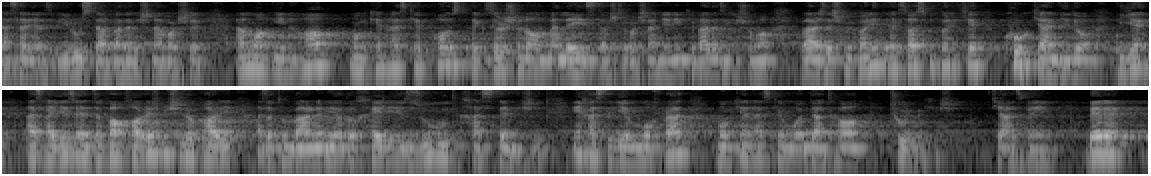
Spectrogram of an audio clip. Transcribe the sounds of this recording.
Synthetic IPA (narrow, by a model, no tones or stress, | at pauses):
æsæɾiːæzviːɾuːsd̪æɾbæd̪æneʃnæbɒːʃe | ʔæmːɒːʔinɦɒːmo̞mcʰe̞nɦæst̪̚cʰe̞pʰost̪ʰekzeɾʃonɑlmælejzd̪ɒːʃt̪ʰe̞bɒːʃænd̪jæːniːcʰe̞bæːd̪æziːncʰe̞ʃo̞mɒː | væɾze̞ʃmiːkʰo̞niːd̪e̞hsɒːsmiːko̞niːd̪̥̚cʰe̞ | kʰuːhcʰænd̪iːd̪o̞d̪̥iːɟe | æzhæɡe̞zeːnt̪ʰefɒːʔxɒːɾe̞d͡ʒmiːʃiːd̪o̞kʰɒːɾiːæzæt̪ʰunbæɾnemijɒːd̪o̞xe̞jliːzuːd̪xæst̪e̞mḭːʃḭːd̪̥ | ʔinxæst̪e̞ɟiːjemo̞fɾæt̪mo̞mcʰe̞nhæst̪̚cʰe̞mod̪ːæt̪ʰhɒːt̪ʰuːlbe̞̰cʰeʃi̥ | cʲʰeæ̰zbe̞jnbe̞ɾe̞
